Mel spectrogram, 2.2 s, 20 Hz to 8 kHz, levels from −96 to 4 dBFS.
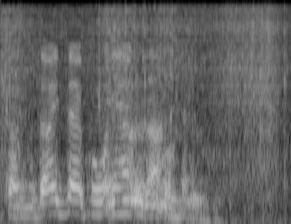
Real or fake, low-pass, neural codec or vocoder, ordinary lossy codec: fake; 7.2 kHz; codec, 16 kHz, 16 kbps, FunCodec, trained on Chinese and English, 50 frames a second; none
